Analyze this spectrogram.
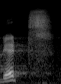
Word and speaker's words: debts: But here they have used toxic bad debts, B is silent.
